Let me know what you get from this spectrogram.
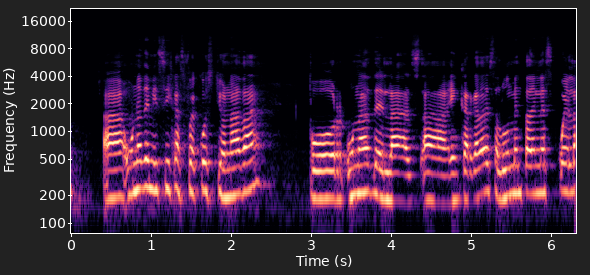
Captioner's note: speaking in Spanish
